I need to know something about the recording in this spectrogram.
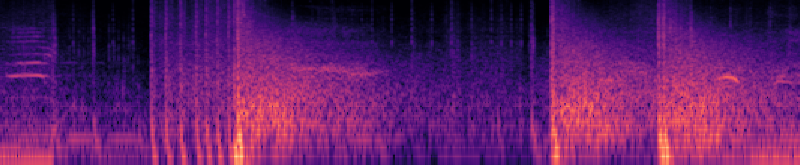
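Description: Guns fire loud shots that echo.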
